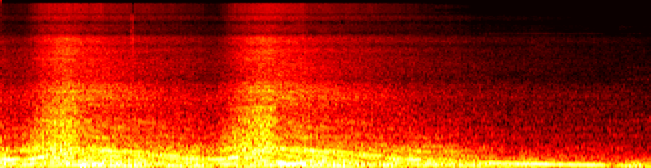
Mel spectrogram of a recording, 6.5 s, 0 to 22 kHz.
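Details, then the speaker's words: 2000 Ford Excursion 6.8L V10 after replacing both exhaust manifolds: two clean revs settle to an even idle, with no ticking or puffing from the manifolds. It runs great, though it is still running rich for an unknown cause. "No more noises. Runs great. Now I just got to figure out why it's running rich."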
